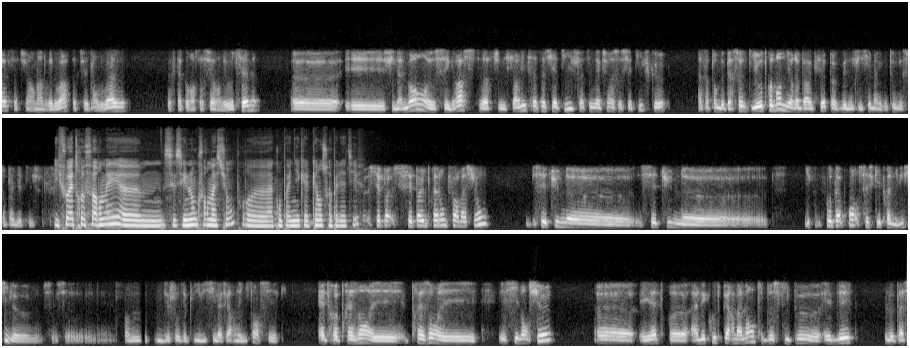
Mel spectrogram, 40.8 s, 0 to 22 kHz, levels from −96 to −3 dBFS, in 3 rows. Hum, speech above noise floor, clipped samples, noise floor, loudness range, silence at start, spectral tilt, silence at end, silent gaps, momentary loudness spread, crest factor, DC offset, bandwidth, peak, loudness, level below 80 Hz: none; 48 dB; under 0.1%; -68 dBFS; 8 LU; 0 s; -6 dB/octave; 0 s; none; 13 LU; 20 dB; under 0.1%; 13.5 kHz; 0 dBFS; -20 LUFS; -58 dBFS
